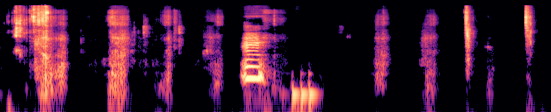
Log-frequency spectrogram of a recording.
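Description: Loud crunching of Kettle Brand salt and vinegar kettle chips, a series of sharp brittle bites and chews spread over several seconds, with a short voiced hum in the middle and no words spoken.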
